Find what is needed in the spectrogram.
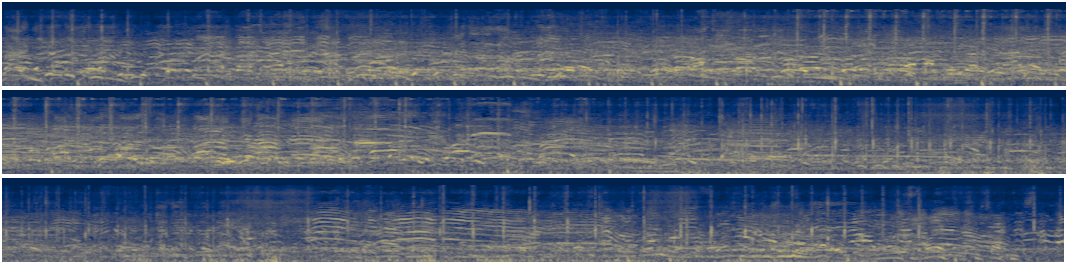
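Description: Crowd of children and adults shouting and chattering all at once, many voices overlapping with no single speaker standing out. The noise eases a little about two-thirds of the way through, then rises again.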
